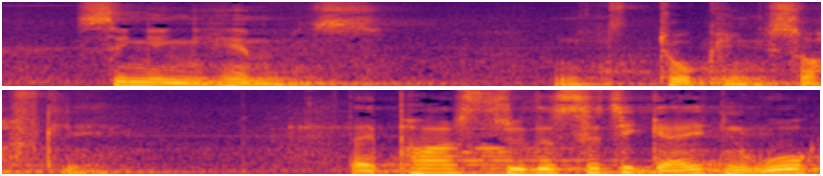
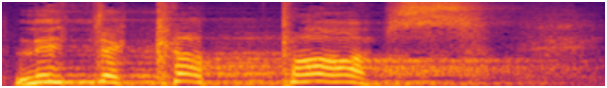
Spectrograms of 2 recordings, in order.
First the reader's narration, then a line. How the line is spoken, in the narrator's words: cried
